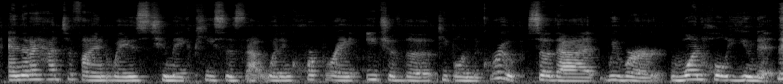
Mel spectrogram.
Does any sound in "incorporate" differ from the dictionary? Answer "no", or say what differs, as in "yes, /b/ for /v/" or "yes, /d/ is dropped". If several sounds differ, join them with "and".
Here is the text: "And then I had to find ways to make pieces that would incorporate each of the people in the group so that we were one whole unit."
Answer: no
